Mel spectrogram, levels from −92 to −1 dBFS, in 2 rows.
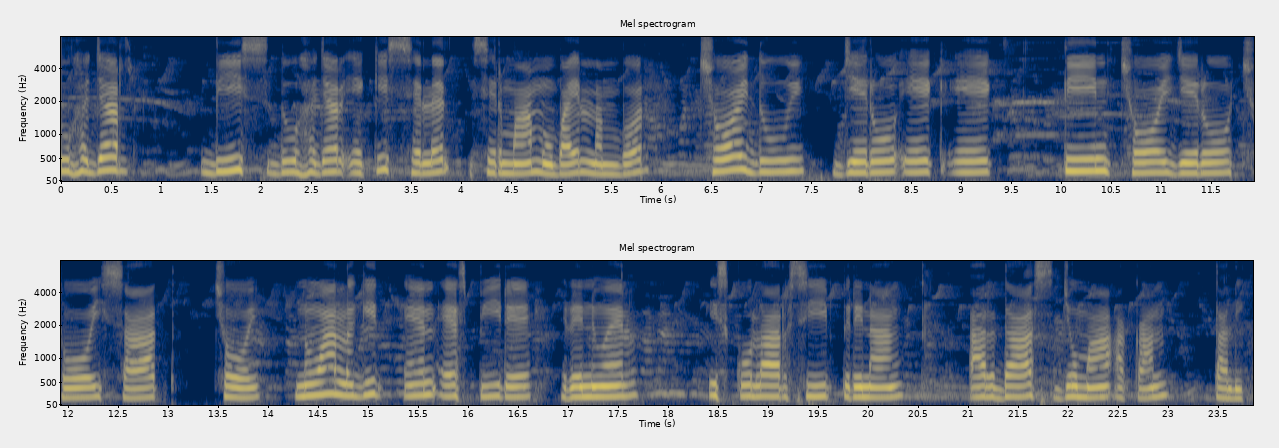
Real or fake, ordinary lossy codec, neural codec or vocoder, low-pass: real; none; none; none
